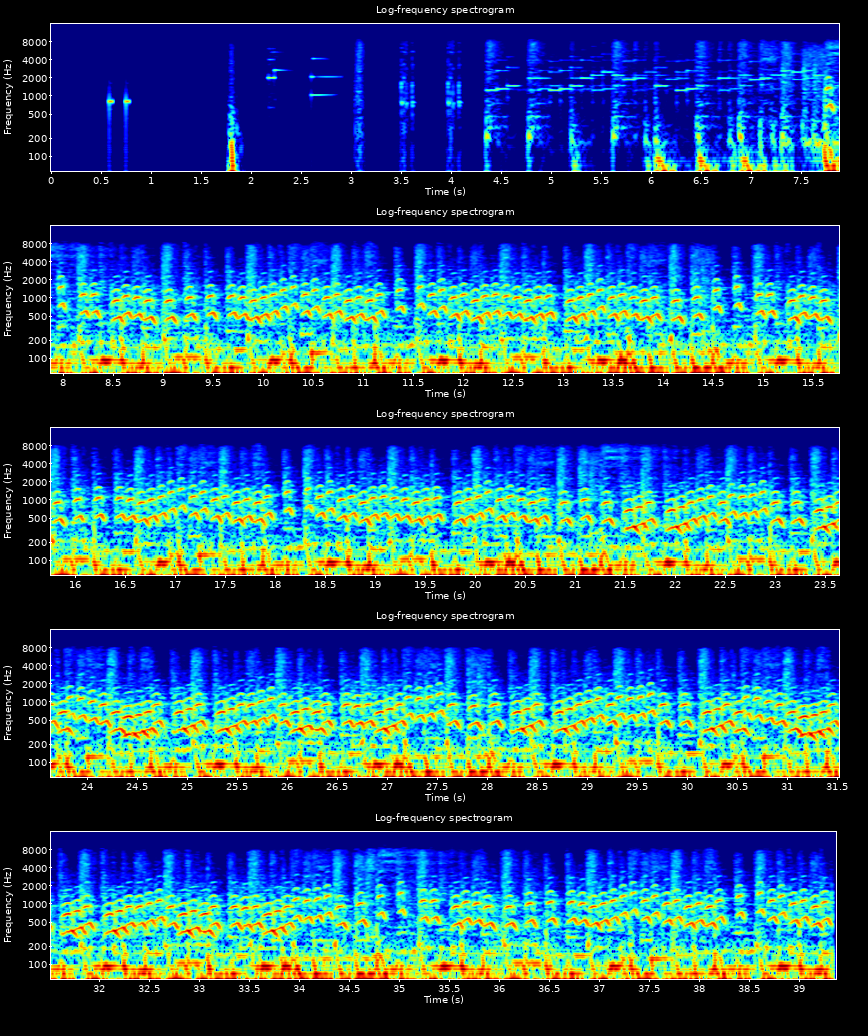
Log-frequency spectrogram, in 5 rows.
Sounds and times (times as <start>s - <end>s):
Music: 4.4s - 39.3s.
